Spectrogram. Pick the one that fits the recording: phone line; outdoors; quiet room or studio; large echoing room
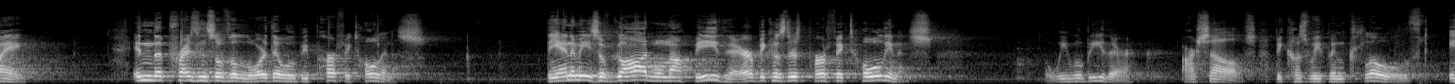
large echoing room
